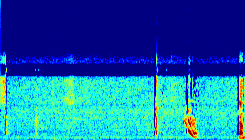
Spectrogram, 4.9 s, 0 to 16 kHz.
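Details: 4-month-old infant with hiccups, not eased by burping and refusing milk: a few sharp, brief catches with small vocal sounds between, quiet room; infant hiccups.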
